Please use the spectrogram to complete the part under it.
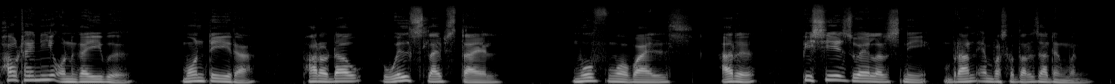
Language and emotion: Bodo, neutral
